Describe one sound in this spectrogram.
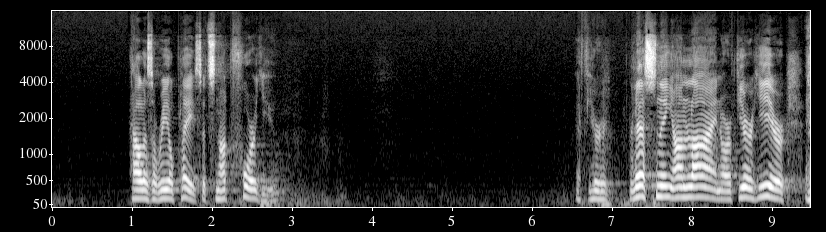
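A middle-aged man speaks calmly through a microphone in a reverberant hall.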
